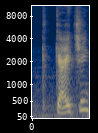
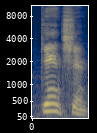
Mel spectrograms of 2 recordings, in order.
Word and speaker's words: Genshin: So this algorithm is the Gaijin community. Is that what I'm saying it right? Gaijin? Okay. So Genshin? Genshin, thank you.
